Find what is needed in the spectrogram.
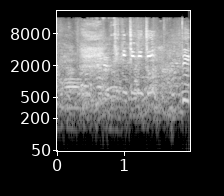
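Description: Chatter of many guests talking at once, with several voices overlapping and none standing out clearly.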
